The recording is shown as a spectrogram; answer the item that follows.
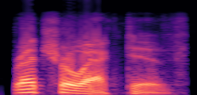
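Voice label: "retroactive", American English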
